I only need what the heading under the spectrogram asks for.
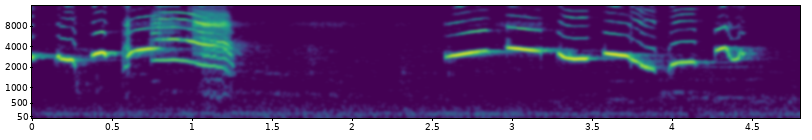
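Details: Oriental magpie-robin singing, used to stimulate a stalled bird so its mood returns: a rich burst of whistles with buzzy overtones, a pause of over a second, then a chain of short, slurred whistled notes.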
